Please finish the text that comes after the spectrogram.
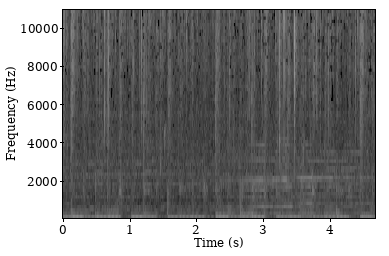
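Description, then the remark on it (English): Steady rain falls in Lulu, hissing and pattering continuously at a moderate level, over a low droning hum that briefly dips and returns every second or so. No voices. “The rain for the most part is vague but constant, and I will have to grow accustomed to being rain-sodden.”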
